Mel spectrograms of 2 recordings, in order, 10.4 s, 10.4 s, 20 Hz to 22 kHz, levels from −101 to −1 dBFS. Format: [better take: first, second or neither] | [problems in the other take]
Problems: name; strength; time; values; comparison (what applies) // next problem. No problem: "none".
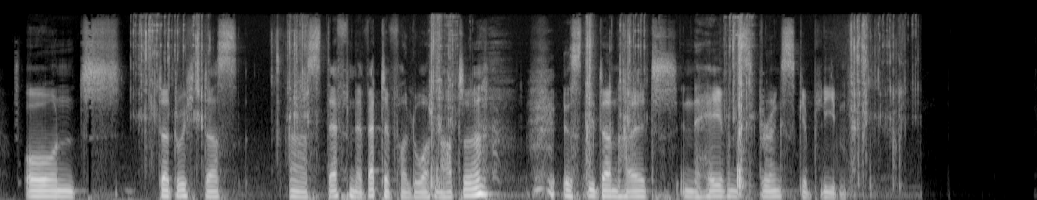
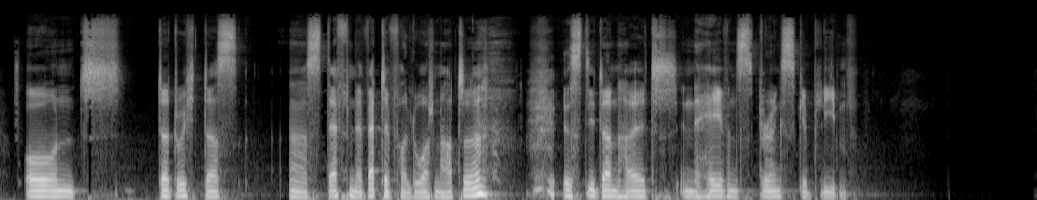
second | jangling keys; noticeable; from 1.5 to 9 s; peak 1 dB below the speech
